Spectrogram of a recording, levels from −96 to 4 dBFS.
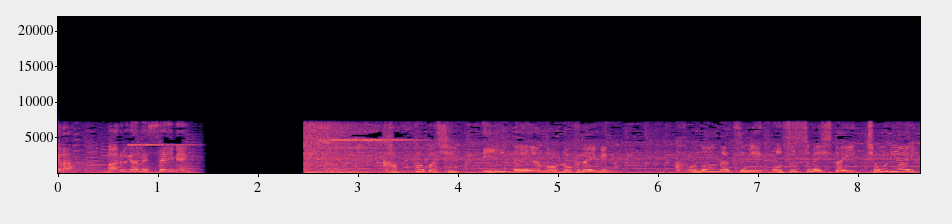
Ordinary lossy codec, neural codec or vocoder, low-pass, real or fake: none; none; 7.2 kHz; real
